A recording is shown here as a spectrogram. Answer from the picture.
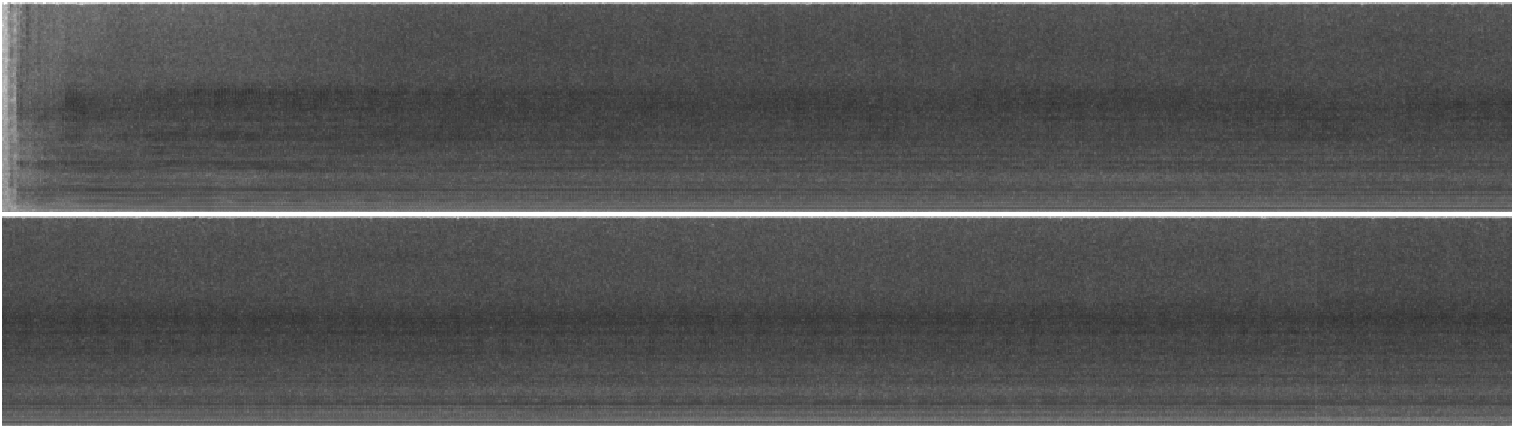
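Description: Portable high-pressure washer switched on and running steadily, a constant motor hum over the hiss of the water jet from the spray lance.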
